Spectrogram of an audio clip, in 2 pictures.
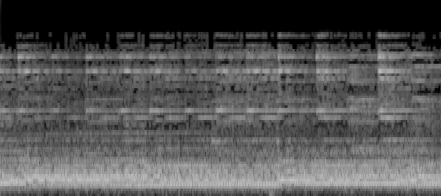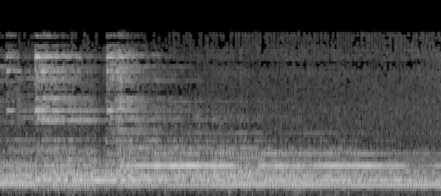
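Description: cathedral church bell ringing

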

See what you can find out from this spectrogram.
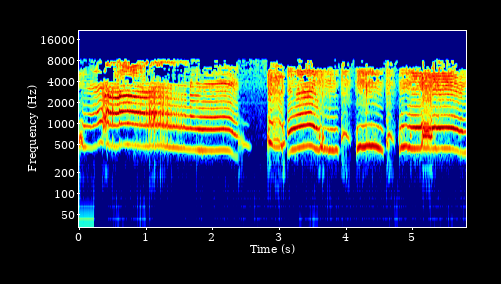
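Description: baby crying

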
